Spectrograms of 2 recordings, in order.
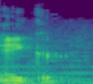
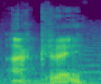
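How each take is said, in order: First: It is said like the English word acre. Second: It is not said like the English word acre. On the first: It is the ordinary land-measure word. "It literally just could be the word acre" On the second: It names the ancient city. "Like the ancient city over in the Holy Land"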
